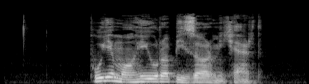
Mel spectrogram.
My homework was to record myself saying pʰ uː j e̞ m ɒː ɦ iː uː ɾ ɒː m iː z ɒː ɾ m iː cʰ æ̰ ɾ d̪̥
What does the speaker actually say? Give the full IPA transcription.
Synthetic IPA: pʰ uː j e̞ m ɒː ɦ iː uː ɾ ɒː b iː z ɒː ɾ m iː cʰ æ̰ ɾ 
